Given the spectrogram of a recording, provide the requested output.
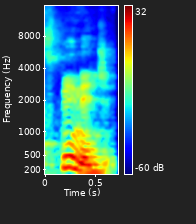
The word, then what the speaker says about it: spinach: पी में जो ई है उसी पर स्ट्रेस है, वहीं रुकना है थोड़ा, स्पिनिच।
